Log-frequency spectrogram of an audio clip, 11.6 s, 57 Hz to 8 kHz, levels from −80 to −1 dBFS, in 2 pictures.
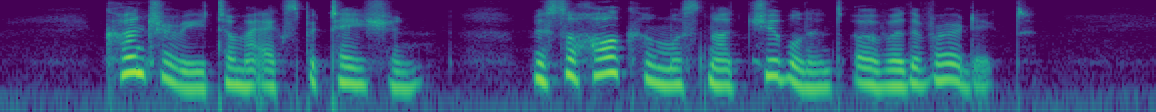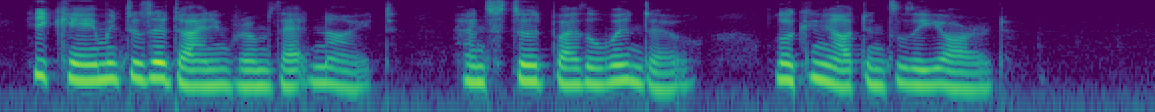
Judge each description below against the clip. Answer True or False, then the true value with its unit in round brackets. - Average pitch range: True (4.6 semitones)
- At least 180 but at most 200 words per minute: False (155 wpm)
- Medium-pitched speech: False (200 Hz)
